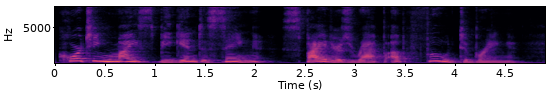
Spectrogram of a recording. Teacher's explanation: there are four stressed beats in each line so there are four trochees in every single line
